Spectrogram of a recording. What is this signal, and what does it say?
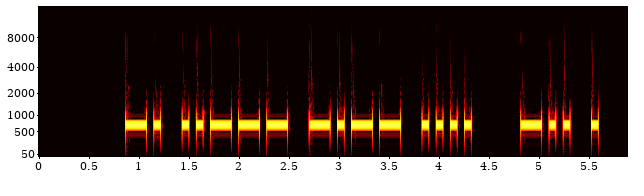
Morse code, heard as a keyed tone, about 17 wpm, 700 Hz. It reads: N2YH DE
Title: USA Callsign DE Callsign - 4 Characters - 17wpm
